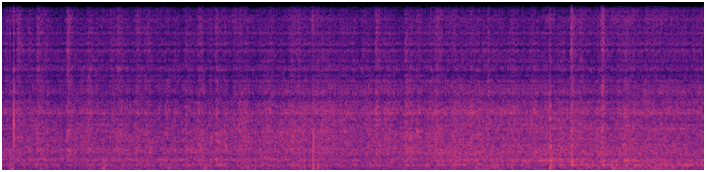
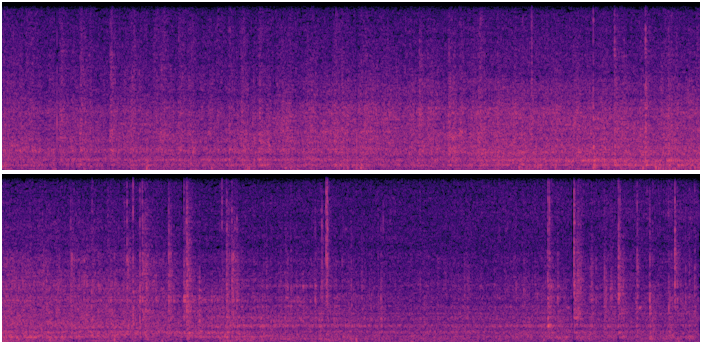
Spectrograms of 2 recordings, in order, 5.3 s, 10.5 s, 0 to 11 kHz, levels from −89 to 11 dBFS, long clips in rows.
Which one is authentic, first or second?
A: second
